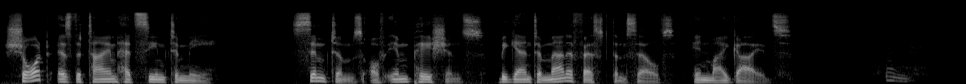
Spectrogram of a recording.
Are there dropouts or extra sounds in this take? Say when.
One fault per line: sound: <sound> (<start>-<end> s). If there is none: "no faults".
sound: sigh (8.6-9.4 s)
